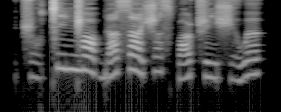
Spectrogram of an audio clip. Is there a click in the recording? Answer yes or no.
yes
